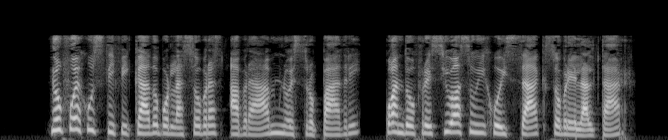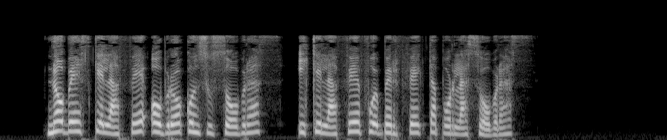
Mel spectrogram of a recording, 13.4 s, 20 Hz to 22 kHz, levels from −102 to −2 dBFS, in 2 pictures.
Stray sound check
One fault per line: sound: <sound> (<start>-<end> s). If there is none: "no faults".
no faults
